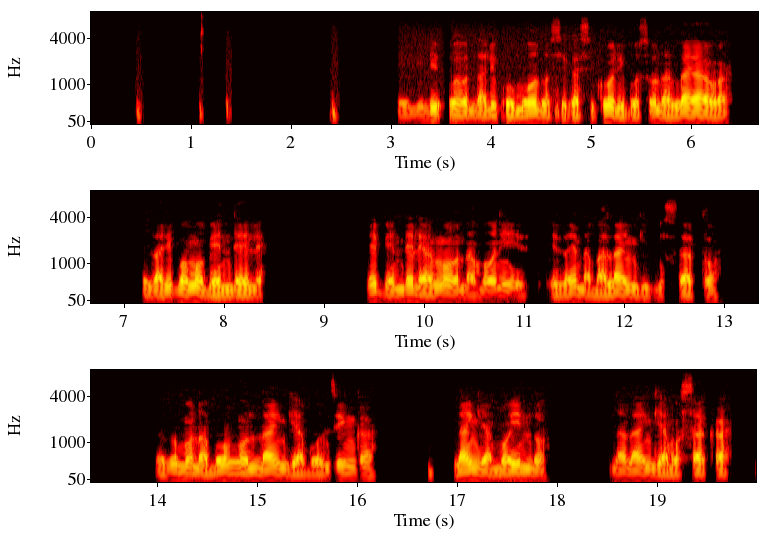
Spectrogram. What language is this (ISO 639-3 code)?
lin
